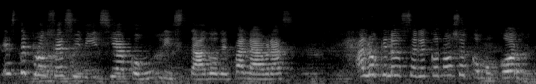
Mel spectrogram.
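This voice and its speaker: A woman presents a class lesson in a high, sing-song voice that rises and falls a great deal. She reads in lists, leaning on each item, with crowd chatter clearly heard behind her. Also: poor audio. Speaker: student presenter.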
